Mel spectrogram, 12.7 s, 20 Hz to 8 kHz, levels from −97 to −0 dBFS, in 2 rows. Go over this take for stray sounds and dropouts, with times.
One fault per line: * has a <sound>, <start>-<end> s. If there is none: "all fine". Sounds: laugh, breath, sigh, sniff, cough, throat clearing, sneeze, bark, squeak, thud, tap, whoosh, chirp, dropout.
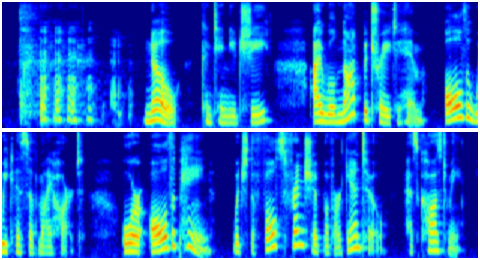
* has a laugh, 0.2-1.7 s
